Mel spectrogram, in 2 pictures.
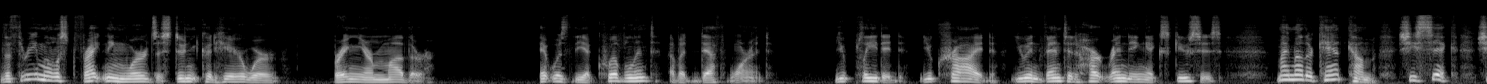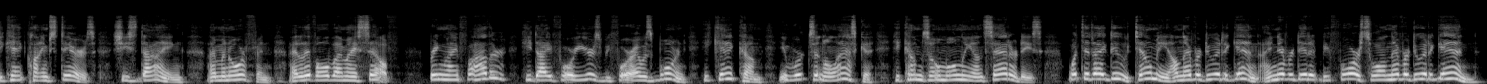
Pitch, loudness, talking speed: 180 Hz, -16 LUFS, 190 wpm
